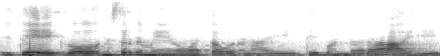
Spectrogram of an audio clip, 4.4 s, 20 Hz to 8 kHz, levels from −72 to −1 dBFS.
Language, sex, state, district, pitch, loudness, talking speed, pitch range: Marathi, female, Maharashtra, Pune, 235 Hz, -23 LUFS, 135 wpm, 220-250 Hz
